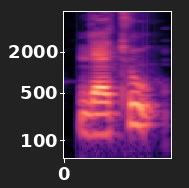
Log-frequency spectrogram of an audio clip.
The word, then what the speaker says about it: toux: الحمى la grippe الإنفلونزا la toux السعال إكس ما كنطقوش la toux le vomissement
